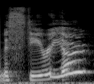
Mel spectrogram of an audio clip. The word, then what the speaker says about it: Mysterio: As, am I going to say it wrong, Mysterio? – No, that's right.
